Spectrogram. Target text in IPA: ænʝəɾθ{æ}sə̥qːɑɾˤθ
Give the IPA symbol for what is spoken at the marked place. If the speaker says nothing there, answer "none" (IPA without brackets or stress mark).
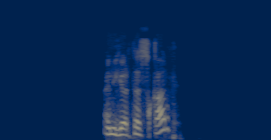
æ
